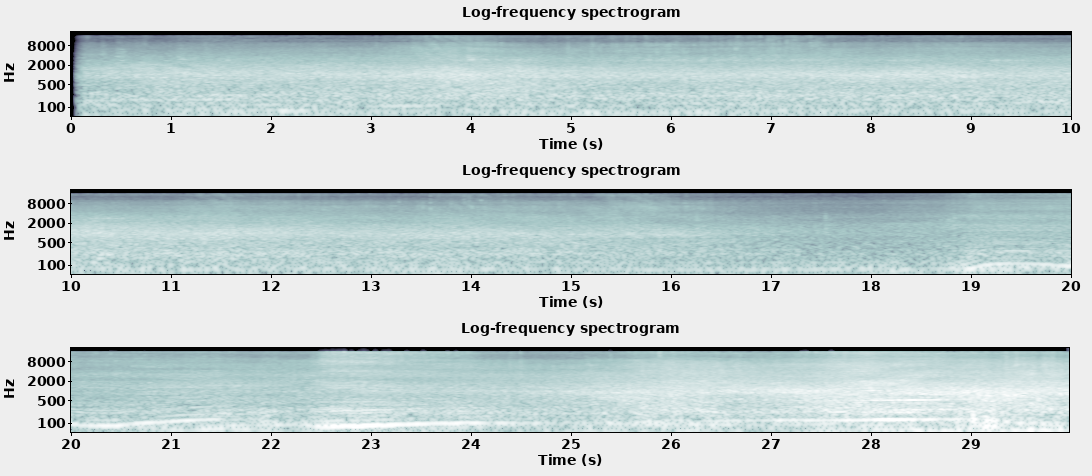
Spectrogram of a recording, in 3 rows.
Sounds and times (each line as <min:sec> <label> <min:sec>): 0:00.0 traffic 0:29.9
